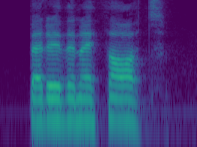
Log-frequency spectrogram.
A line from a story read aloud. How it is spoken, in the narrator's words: Ronan says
